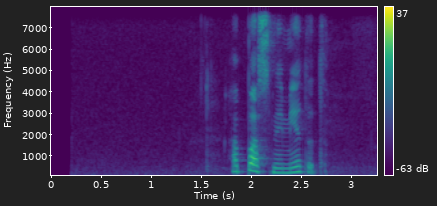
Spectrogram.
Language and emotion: Russian, neutral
